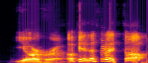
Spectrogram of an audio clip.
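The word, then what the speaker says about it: Yarbrough: But the R is actually right after the B. It seem like it's Y bro. Isn't that what you just said? Yuro. I'm putting a little R.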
